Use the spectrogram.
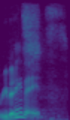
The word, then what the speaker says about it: rebate: push whenever a bad if we were in europe we would say rebates that's how they say it rebates oh instead of rabbits they say rebates really so rabbits with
